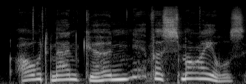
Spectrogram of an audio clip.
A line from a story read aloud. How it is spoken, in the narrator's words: exclaimed Lucinda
